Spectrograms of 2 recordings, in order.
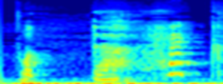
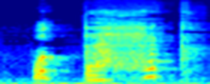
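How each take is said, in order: First: Much higher, breathy squeak; squeaky high. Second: Said in the usual way. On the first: Real, not acted. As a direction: squeak the exclamation way up. Repeated exclamation, squeaky take. (hohes, gehauchtes Quietschen)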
